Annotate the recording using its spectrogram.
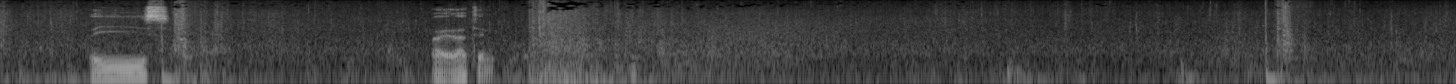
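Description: Thatch roof pieces thud into place with a woody knock.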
